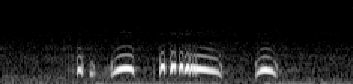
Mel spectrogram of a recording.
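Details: Low, soft cooing of a decoy spotted dove calling to draw wild doves: short stutter notes, a rounded hoo, a long sliding coo and a final hoo in one phrase.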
